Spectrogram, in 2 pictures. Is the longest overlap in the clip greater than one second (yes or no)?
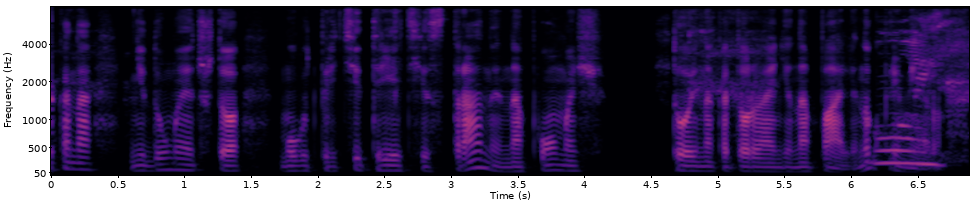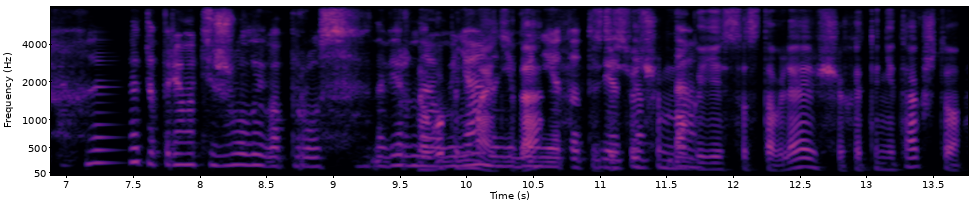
yes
